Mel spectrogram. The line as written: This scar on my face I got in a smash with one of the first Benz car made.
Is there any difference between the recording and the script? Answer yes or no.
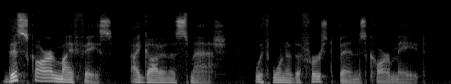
no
